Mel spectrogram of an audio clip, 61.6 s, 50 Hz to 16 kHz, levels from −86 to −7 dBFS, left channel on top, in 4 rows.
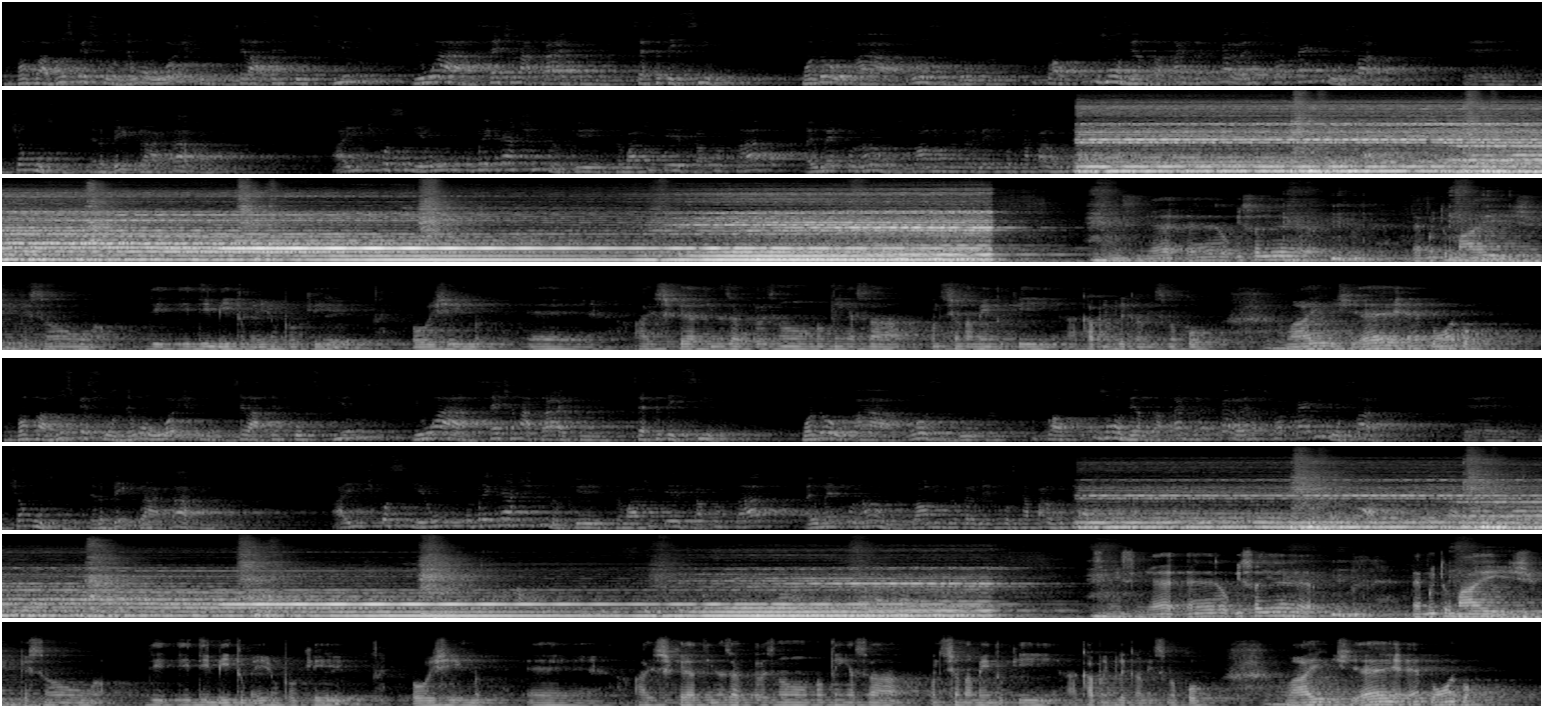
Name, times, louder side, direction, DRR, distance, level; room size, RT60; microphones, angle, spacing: voice 1, 0.0-3.7 4.1-7.2 8.0-10.0 10.3-13.8 14.6-17.5 18.7-23.1 23.4-28.3 28.7-30.5 31.0-34.8 35.2-40.0 49.4-49.8 58.8-59.2, right 1 dB, 25° right, -2 dB, 1.1 m, -47 dB
sound 1, 26.1-40.7, left 7 dB, 65° left, 0.3 m, -24 dB
sound 2, 27.2-46.9, left 1 dB, 20° left, 1.6 m, -37 dB
voice 2, 41.7-43.9 44.3-47.2 47.6-49.6 50.3-51.0 51.4-52.2 52.5-55.2 55.5-58.2 58.4-60.9, right 2 dB, 70° right, 8 dB, 0.7 m, -40 dB
12.5 x 7.7 x 6.7 m, 2.7 s
head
